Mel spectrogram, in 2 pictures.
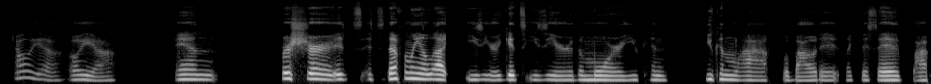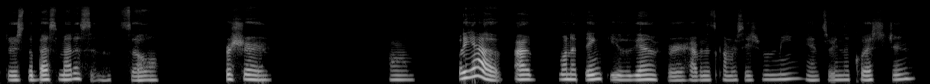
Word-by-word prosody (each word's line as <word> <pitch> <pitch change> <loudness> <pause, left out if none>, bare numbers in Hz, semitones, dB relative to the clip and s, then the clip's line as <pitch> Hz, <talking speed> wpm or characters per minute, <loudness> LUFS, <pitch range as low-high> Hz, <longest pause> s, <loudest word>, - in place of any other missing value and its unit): Oh, 300 +2 -8
yeah, 215 -8 -12
oh, 215 - -7
yeah. 195 -3 -4 0.6
And, 225 -1 +1 0.6
for 270 - +9
sure, 250 -2 +6
it's 230 +1 +1
it's 230 -1 -13
definitely 265 +1 +7
a 240 - +7
lot 230 -2 +7 0.2
easier, 215 -1 -3
it 205 - -3
gets 215 -1 +5
easier 205 -1 -2
the 210 +1 -2
more 205 -1 +5
you 200 +1 -3
can 205 -2 -4 0.4
you 235 - +2
can 220 -1 +2
laugh 195 -1 -5
about 190 0 -5
it, 195 0 -7
like 200 0 -13
they 200 - -7
say, 200 0 +4
"Laughter 190 +2 -5
is 205 0 -2
the 210 - -2
best 220 +1 +1
medicine," 220 -3 -4
so, 200 +1 -5 0.7
for 235 - +1
sure. 220 -2 -1 1.2
Um, 215 0 -7 0.4
but 285 +3 +5
yeah, 340 - +5
I 230 0 +3 0.3
wanna 235 0 0
thank 225 +3 +1
you 215 -1 -3
again 220 +2 +1
for 185 +1 -7
having 195 0 -7
this 205 +1 -6
conversation 205 +1 -10
with 220 - -6
me, 255 +3 -6
answering 205 +1 -8
the 215 - -6
question. 220 +5 -6
215 Hz, 170 wpm, -25 LUFS, 200-230 Hz, 1.2 s, for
